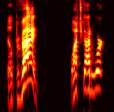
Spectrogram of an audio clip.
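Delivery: usual speaking voice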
